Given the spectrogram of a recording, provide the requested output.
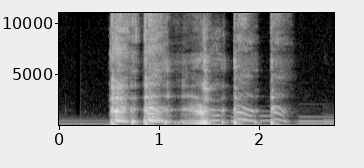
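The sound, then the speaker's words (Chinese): Several coughs in quick succession, five or so rough, throaty bursts spaced unevenly over about two seconds, fairly loud against a quiet low hum, with no talking. “大师傅咳嗽了几声：”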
